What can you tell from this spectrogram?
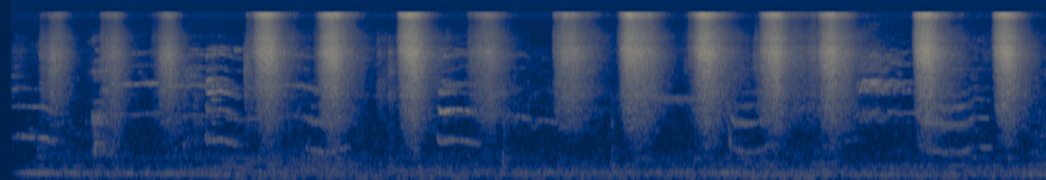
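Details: {'caption': 'Kitten meowing in a rapid series of short, high, downward-sliding mews, roughly fourteen across ten seconds, each with a sharp onset, over a steady low hum.'}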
